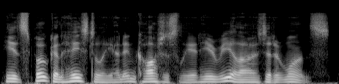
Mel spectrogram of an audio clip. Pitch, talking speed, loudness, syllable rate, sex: 120 Hz, 210 wpm, -18 LUFS, 6.2 syllables/s, male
